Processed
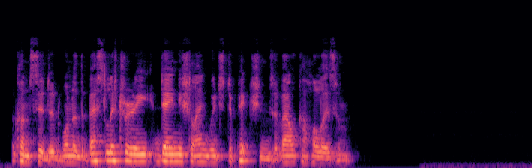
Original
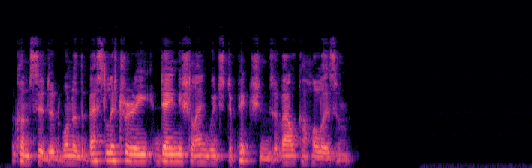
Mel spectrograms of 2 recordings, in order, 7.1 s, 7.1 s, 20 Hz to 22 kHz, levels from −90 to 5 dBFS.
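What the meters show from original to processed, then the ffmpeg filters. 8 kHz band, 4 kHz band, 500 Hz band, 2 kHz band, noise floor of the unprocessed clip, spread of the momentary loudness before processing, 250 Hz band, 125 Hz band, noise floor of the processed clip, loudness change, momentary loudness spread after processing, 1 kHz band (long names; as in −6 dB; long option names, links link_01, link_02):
−8.5 dB, −5.0 dB, +1.0 dB, −2.5 dB, below −85 dBFS, 9 LU, +3.5 dB, +7.0 dB, −78 dBFS, +2.0 dB, 9 LU, −1.0 dB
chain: -af "aemphasis=mode=reproduction:type=bsi,volume=-1dB"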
